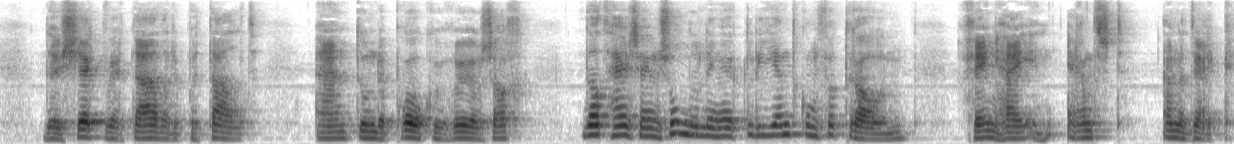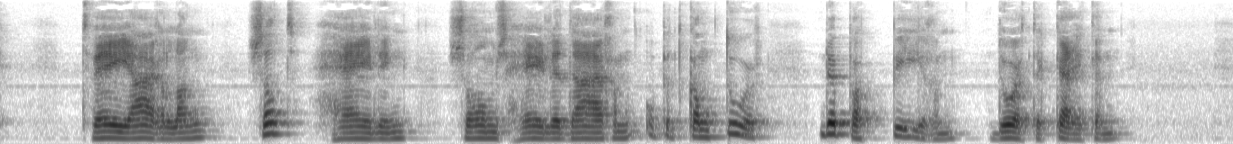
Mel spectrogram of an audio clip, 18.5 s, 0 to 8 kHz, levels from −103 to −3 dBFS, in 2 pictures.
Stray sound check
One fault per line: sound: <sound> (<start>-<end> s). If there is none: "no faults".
no faults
